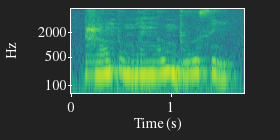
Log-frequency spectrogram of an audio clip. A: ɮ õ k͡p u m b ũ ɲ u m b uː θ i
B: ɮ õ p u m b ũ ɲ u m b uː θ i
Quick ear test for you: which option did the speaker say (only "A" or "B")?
B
